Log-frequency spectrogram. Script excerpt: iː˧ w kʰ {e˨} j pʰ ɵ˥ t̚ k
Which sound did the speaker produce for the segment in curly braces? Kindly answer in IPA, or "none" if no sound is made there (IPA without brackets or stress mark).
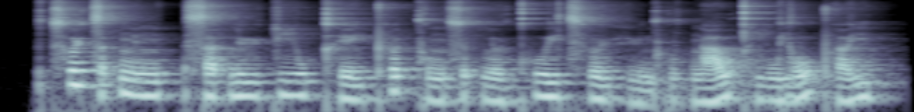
e˨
